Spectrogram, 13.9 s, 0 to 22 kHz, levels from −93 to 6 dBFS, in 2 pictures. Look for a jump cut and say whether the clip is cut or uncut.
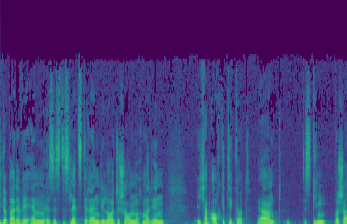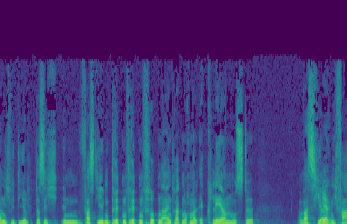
cut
